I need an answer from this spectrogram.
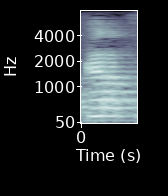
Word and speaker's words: carat: nilai dari permata adalah karat pakai C bacanya carat ya tapi orang bacanya karat juga itu Nilainya sangat mahal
